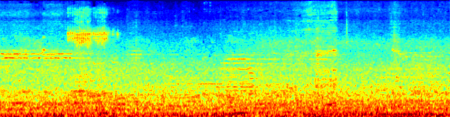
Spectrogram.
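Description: Road traffic ambience: a steady low rumble of car and microbus engines idling and moving, with a brief high tone about a second in.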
